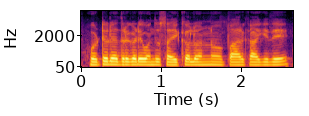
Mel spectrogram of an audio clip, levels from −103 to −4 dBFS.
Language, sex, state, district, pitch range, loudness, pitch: Kannada, male, Karnataka, Bidar, 145-155 Hz, -13 LUFS, 150 Hz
